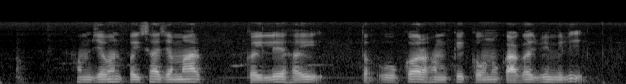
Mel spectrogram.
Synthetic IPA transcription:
həmd͡ʒebənpəɪsad͡ʒəmaɾ | kəɪleɦəj | t̪ɔ̰ʔokəɾɦəmkekəwnokaɡəd͡ʒbʱimili

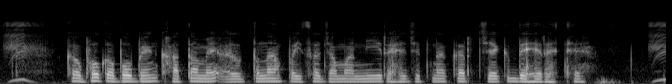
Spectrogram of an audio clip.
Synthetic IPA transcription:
kɐbʱokɐbʱobɛ̃ːŋkʰːaːt̪amẽt̪napɐɪsad͡ʒɐmaniɾɐɦed͡ʒɪt̪nakɐɾt͡ʃeːkd̪eːɦeɾɛɦt̪eː

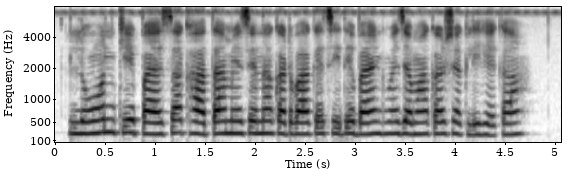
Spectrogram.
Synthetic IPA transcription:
loːnkepɛːsakʰaːt̪amẽsenɐkɐʈbakesiːd̪ʱebɛ̃ːŋkmẽd͡ʒɐmakɐɾʃɐkliɦeːkaː

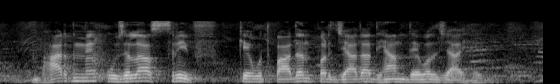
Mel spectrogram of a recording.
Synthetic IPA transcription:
bʱaːɾət̪mẽʔud͡ʒlasɾiːpʰ | keʊt̪paːd̪ənpəɾzjaːd̪ad̪ʱjaːnd̪eːwəld͡ʒaːjɦɛ

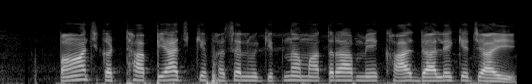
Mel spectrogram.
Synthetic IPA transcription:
pãːt͡ʃkəʈʰːapjaːd͡ʒkepʰɐsəlmẽkɪt̪namaːt̪ɾamẽkʰaːsɖaːleket͡ʃaːɦiː

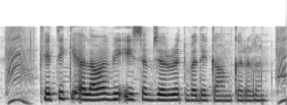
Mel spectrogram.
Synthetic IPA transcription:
kʰeːt̪ikeɐlaːʋabʱiʔisɐbzɐɾuːɾət̪bɐd̪ekaːmkɐɾələn

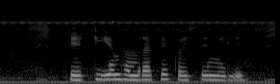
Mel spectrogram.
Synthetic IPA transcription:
eːʈiemɦəmɾakekoisemɪleː

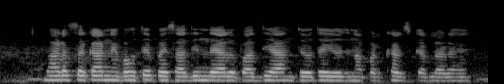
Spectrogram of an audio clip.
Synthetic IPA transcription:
bʱaːɾət̪səɾkaːɾnebəɦʊt̪epɛːsad̪ɪnd̪ɐjaːlʊpaːd̪ʱiaːnt̪joːd̪əjoːd͡ʒnapəɾkʰɐɾt͡ʃkəɾləɾəɦeː

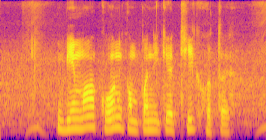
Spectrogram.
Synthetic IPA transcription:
bimakoːnkə̃mpənikeʈʰiːkɦoːt̪ɛ

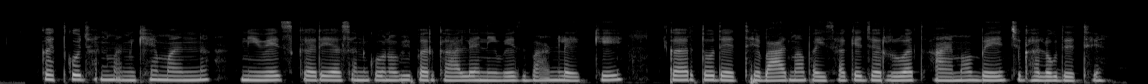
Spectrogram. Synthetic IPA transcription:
kət̪kod͡ʒʱənmənkʰjəmənː | ɪʋeːskəɾeəsənkoːnobʱipəɾkaːlẽnɪʋeːzbaːɳleːke | kəɾt̪od̪eːt̪ʰebaːd̪mãpəɪsaked͡ʒəɾuːɾət̪aːjmãbẽːt͡ʃɡʱɐlokd̪eːt̪ʰe

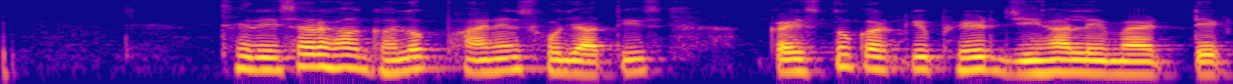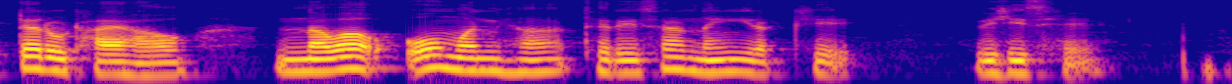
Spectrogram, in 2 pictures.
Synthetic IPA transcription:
t̪ʰeɾeːsəɾɦɐɡʱɐlok̚pʰaːɪnɛ̃ːnsɦod͡ʒaːt̪is | kɐɪsnõkɐɾkepʰɪɾd͡ʒiɦãlemɛ̃ʈeːkʈəɾʊʈʰaːjɦaːo | nɐʋaoːmɐnɦɐt̪ʰeɾeːsəɾnɐɦĩɾɐkʰḛ | ɾɪɦishɛ̰ː

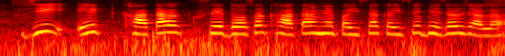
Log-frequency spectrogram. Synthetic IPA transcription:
d͡ʒiːeːkʰːaːt̪ased̪oːsəɾkʰaːt̪amẽpəɪsakəisebʱeːd͡ʒəld͡ʒaːla

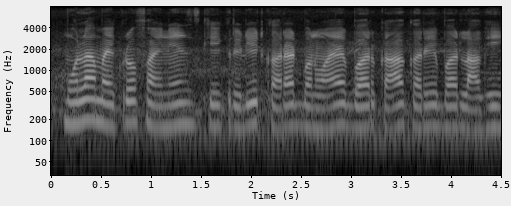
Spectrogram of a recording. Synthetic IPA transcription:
moːlamaːɪkɾopʰaːɪneːnskekɾeːɖɪʈkaːɾəʈ̚bɐnʋaːebɐɾkaːkəɾebɐɾlaːɡʱiː

